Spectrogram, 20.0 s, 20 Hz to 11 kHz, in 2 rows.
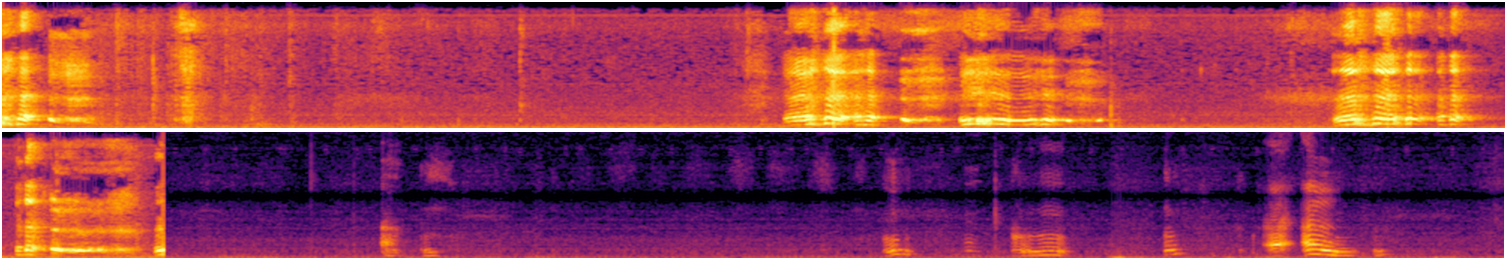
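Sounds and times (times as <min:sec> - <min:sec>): young child laughing: 0:00.0 - 0:01.4, 0:05.2 - 0:07.5, 0:08.8 - 0:11.1.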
